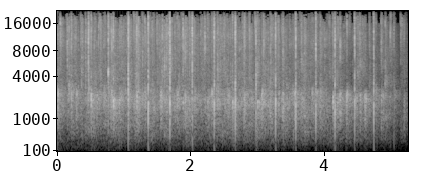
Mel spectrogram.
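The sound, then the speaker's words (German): Steady applause from an audience for the choir after its performance of O Holy Night, many hands clapping in a dense, continuous patter with sharper individual claps standing out, holding at an even level throughout without any voices. “Lass uns denen nochmal einen richtig kräftigen Applaus geben.”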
